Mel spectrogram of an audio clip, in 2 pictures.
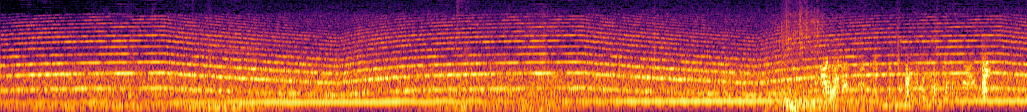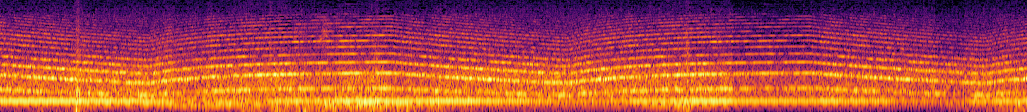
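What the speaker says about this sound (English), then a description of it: "You know we've got a siren, Phelps" A police car siren in the video game L.A. Noire wails, rising and falling in slow, repeating sweeps over a steady engine drone, with a brief clatter partway through.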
